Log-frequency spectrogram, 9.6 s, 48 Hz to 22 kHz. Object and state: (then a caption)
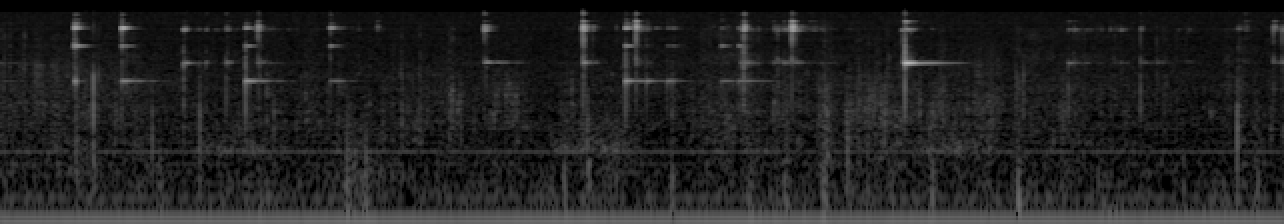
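Metal tube wind chime with glass beads. Fingertips and nails brush and tap the hollow metal tubes and glass crystal beads of a hanging wind chime, making light, scattered clinks over about ten seconds. Bright, short metallic pings ring near 3.9 kHz and fade quickly over a steady low hum, with one louder strike standing out near the end.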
